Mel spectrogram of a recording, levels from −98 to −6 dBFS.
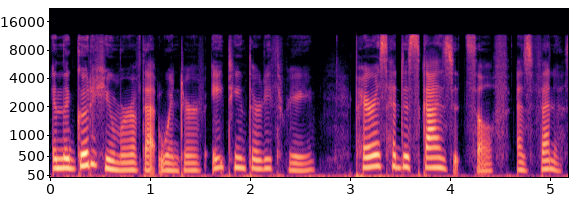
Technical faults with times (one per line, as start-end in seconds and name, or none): none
